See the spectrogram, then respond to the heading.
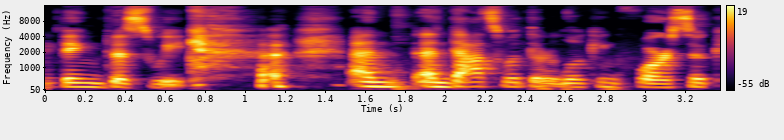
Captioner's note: chuckles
